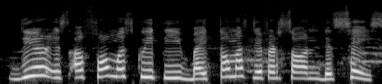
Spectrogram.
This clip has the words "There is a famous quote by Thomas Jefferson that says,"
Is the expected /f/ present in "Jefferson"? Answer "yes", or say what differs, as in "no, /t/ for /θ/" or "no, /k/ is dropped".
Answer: yes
